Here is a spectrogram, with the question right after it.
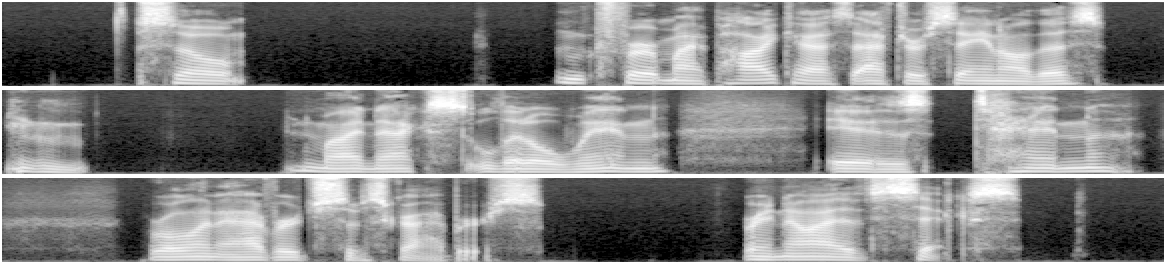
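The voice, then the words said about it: Strained voice, losing its strength. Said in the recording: “my voice is kind of going out right now”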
